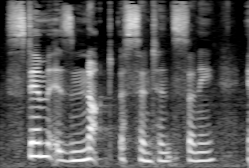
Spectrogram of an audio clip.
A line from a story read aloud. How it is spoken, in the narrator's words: Aunt Josephine said sternly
